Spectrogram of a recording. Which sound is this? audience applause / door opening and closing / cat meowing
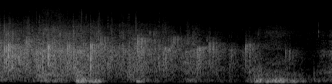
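audience applause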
